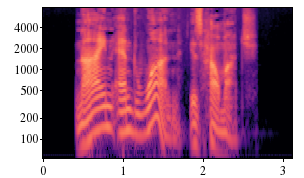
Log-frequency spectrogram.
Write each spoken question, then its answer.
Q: 9 and 1 is how much?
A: 10.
